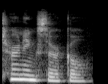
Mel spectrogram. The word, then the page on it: turning circle: American English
